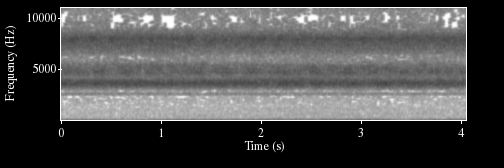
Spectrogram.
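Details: Crickets chirping on a summer or autumn night around midnight, a dense unbroken high-pitched chorus of stacked shimmering tones, steady throughout, with a low constant hum underneath.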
